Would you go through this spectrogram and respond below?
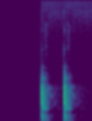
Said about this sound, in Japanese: ノックちゃんとしたじゃん。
